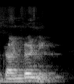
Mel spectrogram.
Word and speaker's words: dunder: right so this is Dunder name the way you would pronounce this is you would say Dunder name and this just stands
